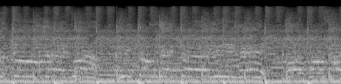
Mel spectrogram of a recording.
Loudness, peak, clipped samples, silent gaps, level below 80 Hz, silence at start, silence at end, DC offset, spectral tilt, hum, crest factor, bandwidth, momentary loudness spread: -15 LUFS; -4 dBFS; under 0.1%; none; -24 dBFS; 0 s; 0 s; under 0.1%; -5 dB/octave; none; 10 dB; 16.5 kHz; 1 LU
